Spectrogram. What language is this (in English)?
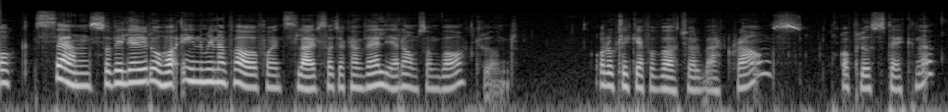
Swedish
